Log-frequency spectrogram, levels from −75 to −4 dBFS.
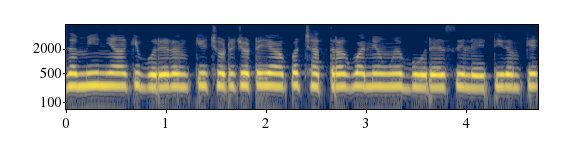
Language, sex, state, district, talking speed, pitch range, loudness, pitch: Hindi, female, Uttarakhand, Tehri Garhwal, 150 wpm, 245-255 Hz, -12 LUFS, 250 Hz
